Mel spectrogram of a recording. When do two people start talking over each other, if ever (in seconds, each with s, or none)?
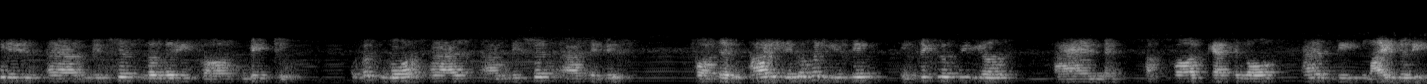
none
